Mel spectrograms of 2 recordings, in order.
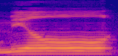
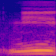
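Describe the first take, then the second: First: The final consonant is pronounced clearly. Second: The final consonant is hidden and nasal. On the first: The speaker calls it wrong. "jangan mil" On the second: The speaker calls it right. "tapi mi"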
